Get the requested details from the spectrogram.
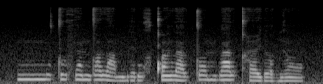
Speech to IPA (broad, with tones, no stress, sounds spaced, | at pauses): mː u˦ t ɯ˦ f ɔ̃˦ n d e˦ ðˤ a˨ m b e˨ ɾ u˨ x qʼ õ˦ l a˨ l t ɔ˦ m b a˦ l qʰ i˨ ɾʲ ɔ˨ ɡʲ ɔ̃˦˨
